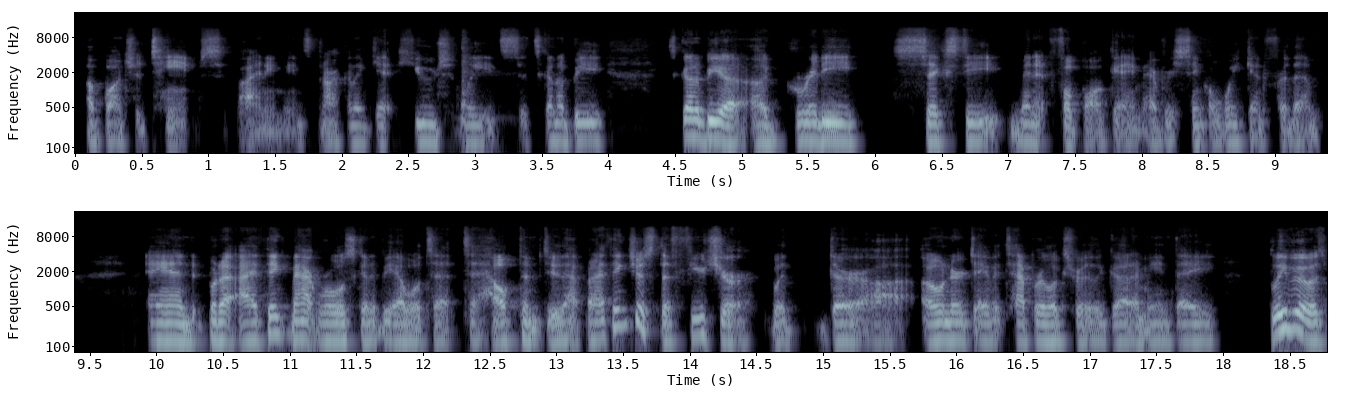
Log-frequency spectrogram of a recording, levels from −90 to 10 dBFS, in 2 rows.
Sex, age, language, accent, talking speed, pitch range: male, 20-39, English, American, 230 wpm, 125-135 Hz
